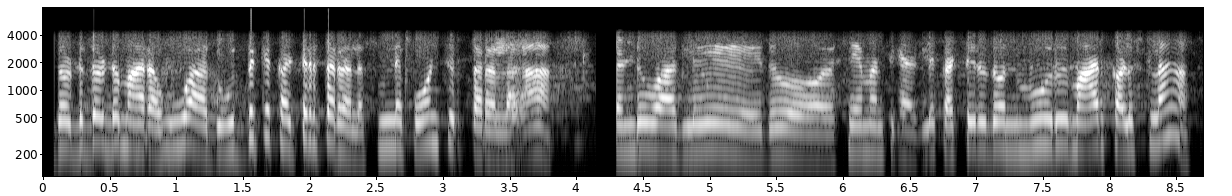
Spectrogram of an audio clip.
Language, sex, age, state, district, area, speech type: Kannada, female, 45-60, Karnataka, Bellary, urban, conversation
